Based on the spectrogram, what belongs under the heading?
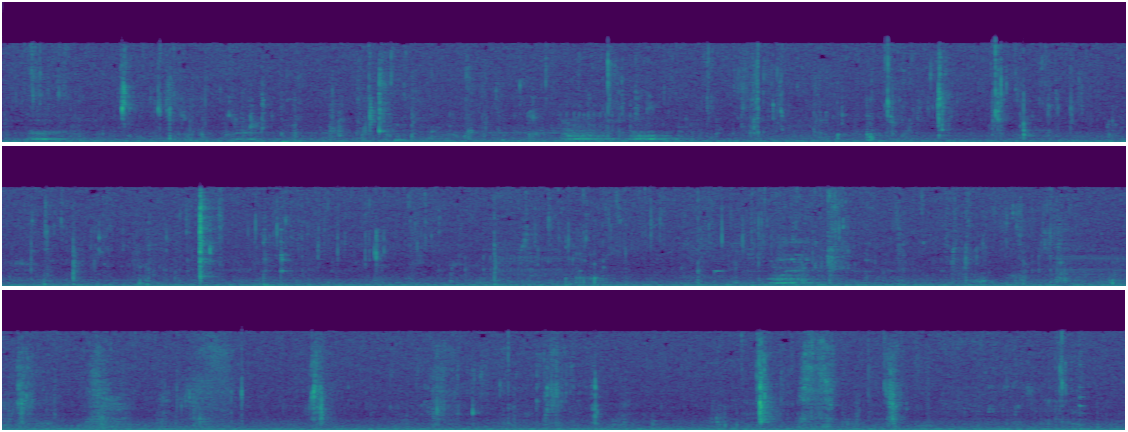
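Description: Close-up chewing and mouth sounds of people eating rice and sautéed bitter gourd with their hands: many small, irregular clicks and smacks over a steady low hum.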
